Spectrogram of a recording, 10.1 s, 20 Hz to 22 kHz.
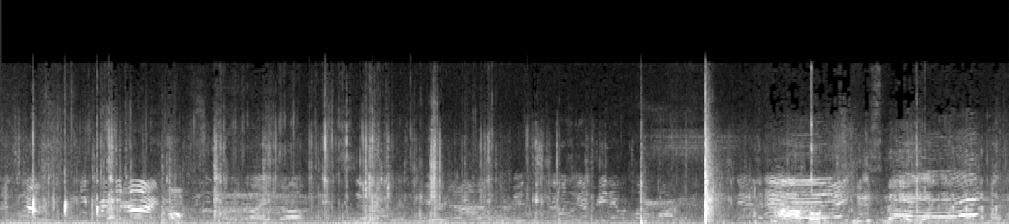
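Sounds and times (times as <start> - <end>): softball hitting bat or glove: 6.4 - 7.3.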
